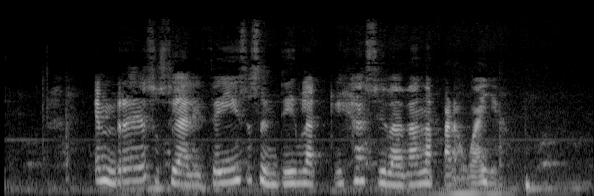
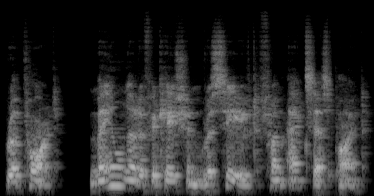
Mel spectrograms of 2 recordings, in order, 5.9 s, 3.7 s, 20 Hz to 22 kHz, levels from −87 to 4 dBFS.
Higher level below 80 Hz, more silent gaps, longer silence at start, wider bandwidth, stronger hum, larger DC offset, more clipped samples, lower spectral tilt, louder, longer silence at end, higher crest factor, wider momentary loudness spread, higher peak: first, -48 dBFS vs -76 dBFS; second, none vs 0.73-0.89 s; first, 0.3 s vs 0.05 s; about the same, 15.5 kHz vs 17 kHz; neither; neither; neither; about the same, -5 dB/octave vs -4 dB/octave; about the same, -30 LUFS vs -30 LUFS; about the same, 0.15 s vs 0.05 s; about the same, 20 dB vs 18 dB; first, 11 LU vs 4 LU; about the same, -12 dBFS vs -12 dBFS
